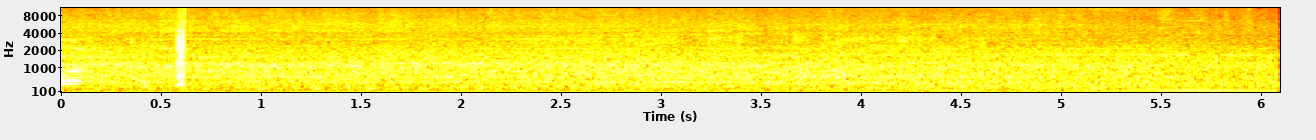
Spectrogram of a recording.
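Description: A CSX diesel-electric freight locomotive and the first cars behind it rolling slowly past at a few miles per hour, a steady rumble of engine and wheels on rail. A single sharp click comes about half a second in, and a steady low hum joins near the end.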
